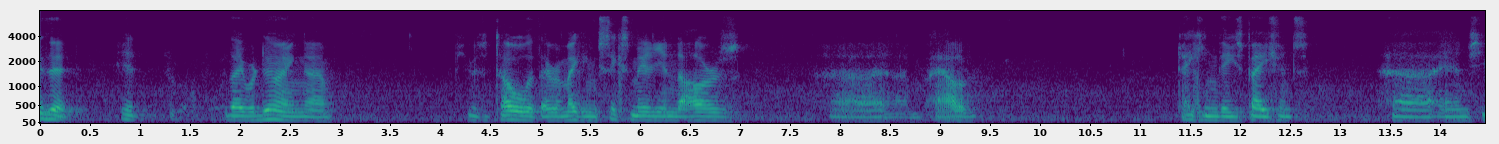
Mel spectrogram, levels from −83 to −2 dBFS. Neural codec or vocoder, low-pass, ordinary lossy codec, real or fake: none; 7.2 kHz; Opus, 32 kbps; real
